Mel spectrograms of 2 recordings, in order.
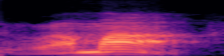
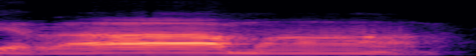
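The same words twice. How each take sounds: First: The first vowel is short. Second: The first vowel is drawn out long. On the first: The speaker calls it wrong. "you don't say Rama" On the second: The speaker calls it right. "the Ra is extended a little bit"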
